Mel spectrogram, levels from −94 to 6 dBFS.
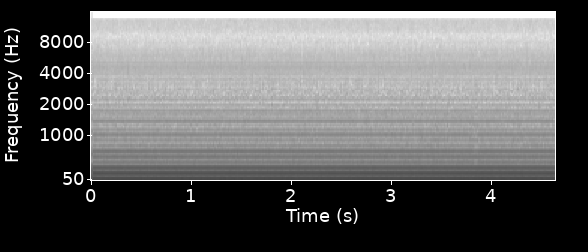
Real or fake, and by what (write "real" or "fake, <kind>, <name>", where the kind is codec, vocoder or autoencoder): real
